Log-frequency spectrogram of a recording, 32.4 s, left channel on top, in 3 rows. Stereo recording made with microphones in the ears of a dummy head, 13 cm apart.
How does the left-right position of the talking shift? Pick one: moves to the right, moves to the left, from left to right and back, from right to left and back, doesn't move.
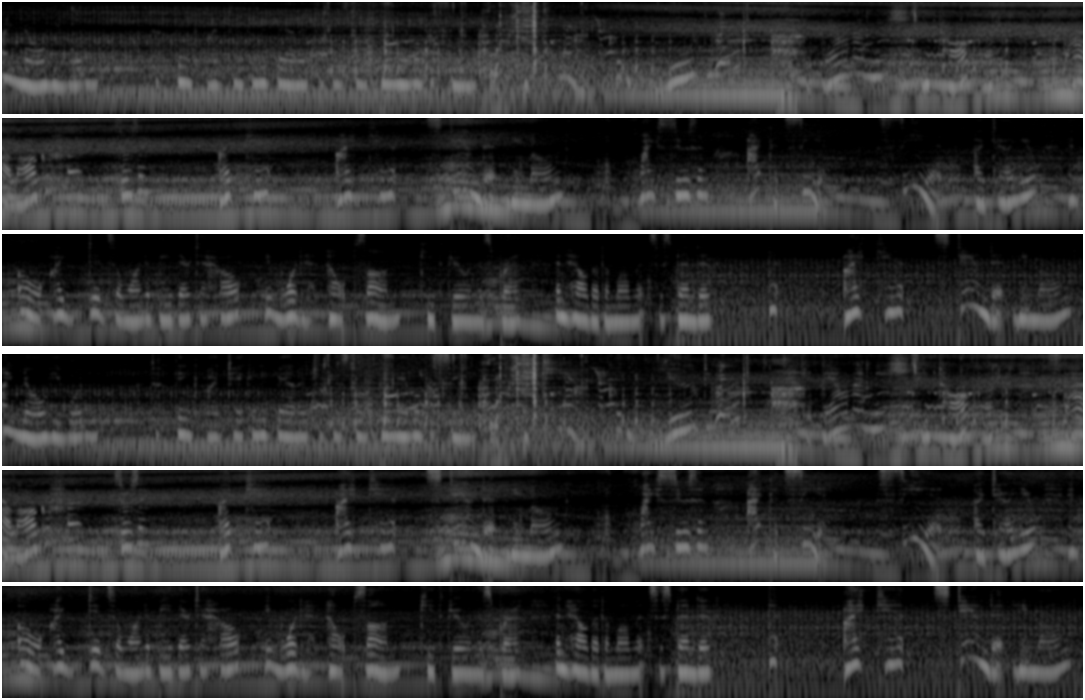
doesn't move.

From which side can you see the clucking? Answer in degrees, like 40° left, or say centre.
20° right.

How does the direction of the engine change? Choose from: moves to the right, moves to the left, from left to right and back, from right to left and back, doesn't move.
moves to the right.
